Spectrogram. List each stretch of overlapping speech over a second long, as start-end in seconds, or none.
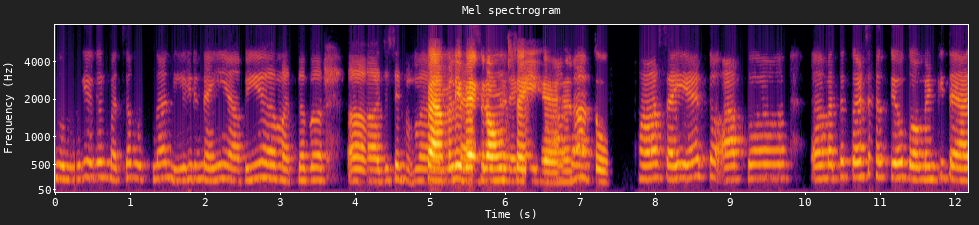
4.9-6.9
